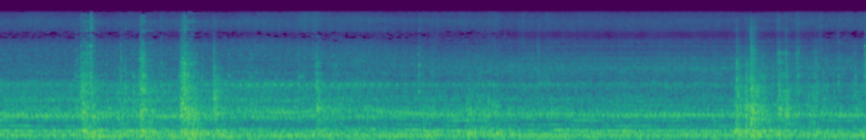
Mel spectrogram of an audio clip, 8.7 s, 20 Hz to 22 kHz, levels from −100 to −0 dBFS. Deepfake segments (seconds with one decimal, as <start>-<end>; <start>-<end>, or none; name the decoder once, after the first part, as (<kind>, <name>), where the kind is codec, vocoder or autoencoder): 5.1-8.2 (autoencoder, DAC-VAE)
